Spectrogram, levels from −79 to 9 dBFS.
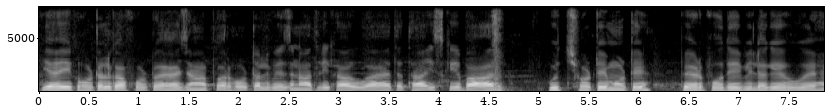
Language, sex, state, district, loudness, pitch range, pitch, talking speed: Hindi, male, Jharkhand, Deoghar, -15 LUFS, 140-150 Hz, 145 Hz, 190 wpm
